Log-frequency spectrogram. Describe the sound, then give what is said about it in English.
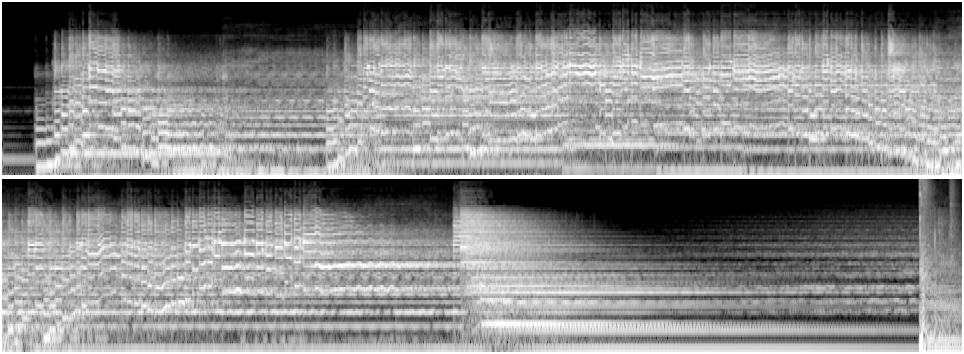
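A hypnotic song intro of heavily effected, shimmering chords, including D minor and B diminished, sustained and swirling over a steady low drone, with no voices; the texture swells, then settles into a long fading tail. “You know, the stained glass intro, though, on that song is really hypnotic.”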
